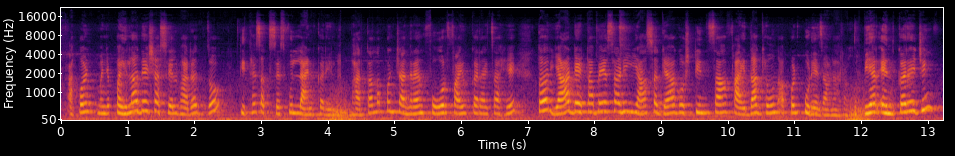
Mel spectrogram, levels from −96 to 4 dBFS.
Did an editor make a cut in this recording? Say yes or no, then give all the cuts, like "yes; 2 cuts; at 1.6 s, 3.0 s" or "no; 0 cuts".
yes; 2 cuts; at 4.2 s, 11.9 s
